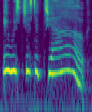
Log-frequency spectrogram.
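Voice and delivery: high, very slow whiny mock excuse; a whiny fake-innocent excuse; mocking innocence. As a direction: pretend innocence, sing-song. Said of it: "And you knew what you're".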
